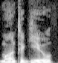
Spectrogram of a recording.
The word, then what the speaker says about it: Montague: It's spelled like Montague, but it's pronounced Montague.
